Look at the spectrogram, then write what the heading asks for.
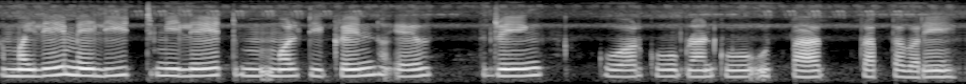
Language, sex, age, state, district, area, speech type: Nepali, female, 30-45, West Bengal, Kalimpong, rural, read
